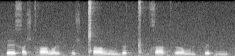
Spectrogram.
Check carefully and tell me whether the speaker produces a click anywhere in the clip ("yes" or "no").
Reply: yes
